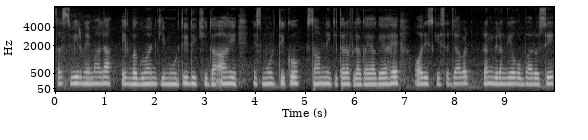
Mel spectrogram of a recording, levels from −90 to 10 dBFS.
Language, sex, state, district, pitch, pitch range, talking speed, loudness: Hindi, female, Maharashtra, Aurangabad, 175 Hz, 170-180 Hz, 150 wpm, -23 LUFS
